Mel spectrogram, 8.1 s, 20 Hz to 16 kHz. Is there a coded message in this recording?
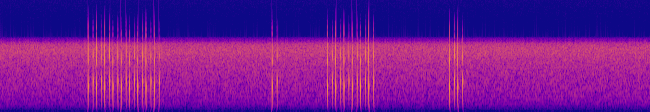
Yes: pulse dialling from 1.1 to 5.8 s, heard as clicks on a phone line, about 10 pulses a second, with phone line noise. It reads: 9 1 6 2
